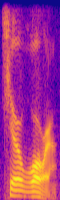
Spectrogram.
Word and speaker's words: terroir: The word is pronounced roughly like terroir, and it's French.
